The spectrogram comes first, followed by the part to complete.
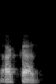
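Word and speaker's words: عقد: in Arabic called aad people easily pronounce akad aad it's not it's like that it's not simply a okay so today inshah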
